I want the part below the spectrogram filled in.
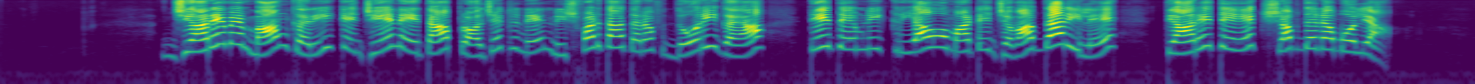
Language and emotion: Gujarati, angry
